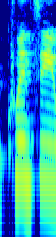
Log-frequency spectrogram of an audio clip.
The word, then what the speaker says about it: Quincy: You're probably going to have to go through Quincy, which is tons of traffic, and I know that people around here say it Quincy, but to me it's going to be Quincy. It's just, that's how you say it.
